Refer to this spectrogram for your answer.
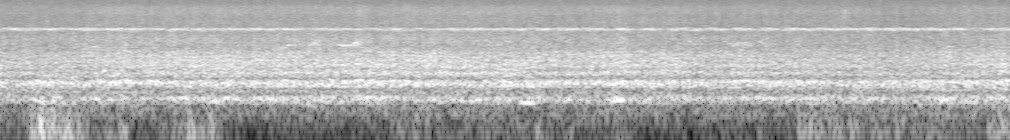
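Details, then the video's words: Steady swarm-like drone of bees, dense and even throughout, low hum layered under a faint constant high tone. "bees therapy relaxing natural buzzing sound"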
